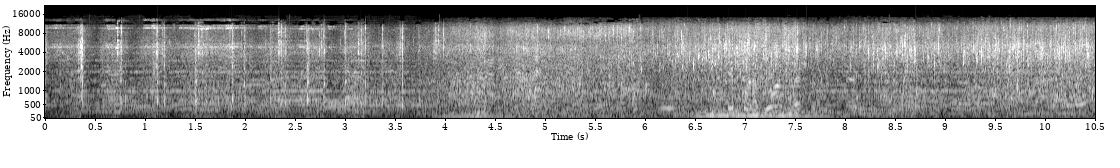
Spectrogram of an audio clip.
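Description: Horse hooves clip-clopping on pavement for the first few seconds. Then a fountain's splashing water comes up, with background music throughout and a low hum swelling twice in the middle.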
